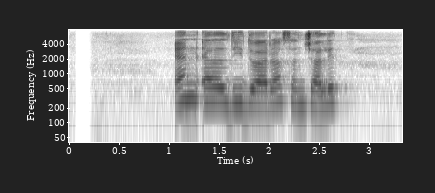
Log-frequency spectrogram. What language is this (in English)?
Nepali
